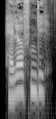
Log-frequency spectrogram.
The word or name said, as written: halvoffentlig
